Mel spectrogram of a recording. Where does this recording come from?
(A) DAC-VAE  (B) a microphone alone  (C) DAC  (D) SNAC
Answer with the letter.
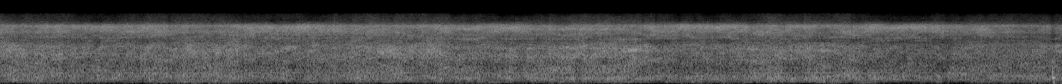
D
